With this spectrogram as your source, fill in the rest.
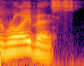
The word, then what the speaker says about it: rooibos: We've got caffeinated black teas and green teas, and we have non-caffeinated chamomile, and it's pronounced rooibos.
